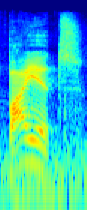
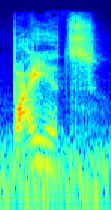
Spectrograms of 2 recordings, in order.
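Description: First: Said in the usual way. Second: Whispered buy it; whispering. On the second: Shown as a demonstration. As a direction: hush the words buy it.

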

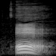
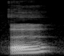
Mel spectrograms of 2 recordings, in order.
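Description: First: "E" said as short "eh"; "E" as an open "eh" sound; softened grave E. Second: "E" said as a neutral "uh" sound; "E" voiced as "uh", rising in tune; unaccented E. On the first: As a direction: say "E" like the short e in English "bed". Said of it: "a short E in English". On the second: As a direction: say "E" as Creole "uh". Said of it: "So the E, we know, is". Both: Shown as a demonstration.

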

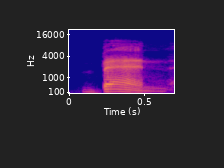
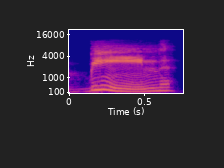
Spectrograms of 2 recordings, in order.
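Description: First: "ben" with a short e; American-style "ben", short vowel; American pronunciation. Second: "bean" with a long ee; "bean" drawn out, rhyming with seen; British pronunciation. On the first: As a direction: say "ben" rhyming with ten. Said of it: "In American English". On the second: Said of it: "I don't want to hear British". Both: Shown as a demonstration.

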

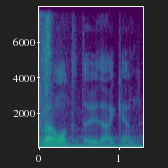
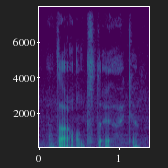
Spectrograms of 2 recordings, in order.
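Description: First: Low deep voice. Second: Quick breathy whisper, fast. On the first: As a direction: drop the voice way down, deep. Repeats line in low voice. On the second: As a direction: hiss it out fast under the breath. Repeats line whispered. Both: Pretend.

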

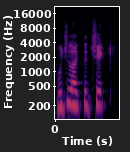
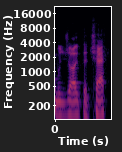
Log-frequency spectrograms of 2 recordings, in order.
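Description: First: Imitated New Zealand accent, check as "chick"; New Zealand vowels, "check" turned into "chick". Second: Said in the usual way. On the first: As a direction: lightly put on a New Zealand accent, raised pitch. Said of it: "that accent". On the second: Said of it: "You know, I mean".

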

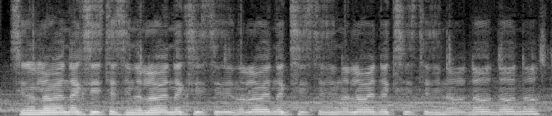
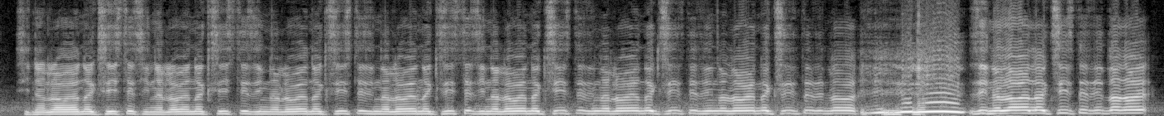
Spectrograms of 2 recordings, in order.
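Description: First: Even, monotone nonstop chant; contained mantra. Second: Nonstop chant rising higher and louder; panicked mantra. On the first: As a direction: repeat it steadily on one note. Same mantra, held in check. (mantra contenido, sin pausas, monótono) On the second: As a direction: repeat without a breath, building to panic. Panicked self-soothing mantra while hiding. (mantra de pánico, cada vez más agudo) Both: Real, not acted.

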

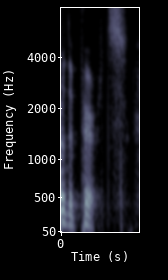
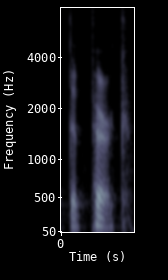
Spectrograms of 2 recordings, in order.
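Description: First: Pirc with a ts ending; Pirc as "perts". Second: Pirc with a hard k ending; Pirc as "perk". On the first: Host asks viewers, offering both names, Pirc as "perts". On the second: Host asks viewers, offering both names, Pirc as "perk". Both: Shown as a demonstration. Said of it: "Whatever it is".

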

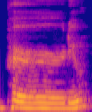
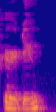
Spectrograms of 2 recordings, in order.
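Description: First: PURDUE stretched long on the R, rising at the end; "Purdue" dragged out and lifted at the end; drawn-out name. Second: Said in the usual way. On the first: Shown as a demonstration. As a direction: draw out "Purdue" louder with a held R. Repeats the name two ways.

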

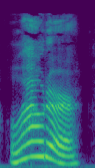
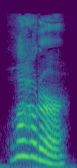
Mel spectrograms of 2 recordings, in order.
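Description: First: Sharp, raised command, higher and a bit louder; a teacher losing patience, crying out; cried out. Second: Pushed higher, repeated with more insistence; a teacher insisting again, crying out; insistent cry. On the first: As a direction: call it out to the back of the room. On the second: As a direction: press the order home. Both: A narrator's reading. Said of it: "cried the master".

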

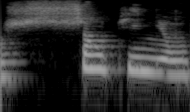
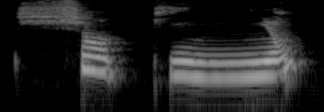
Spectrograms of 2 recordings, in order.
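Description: First: Said in the usual way. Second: Champignon very slowly, cham-pi-gnon; syllable by syllable. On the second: Shown as a demonstration. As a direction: split champignon into three drawn-out syllables. Breaking the word into syllables. (champignon découpé lentement en syllabes)

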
